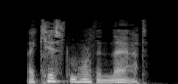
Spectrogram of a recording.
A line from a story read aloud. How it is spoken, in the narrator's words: he said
